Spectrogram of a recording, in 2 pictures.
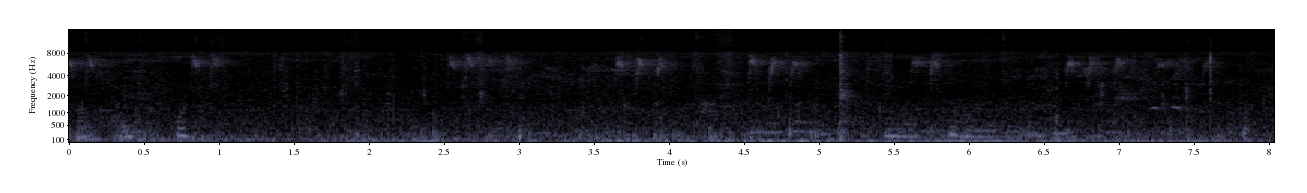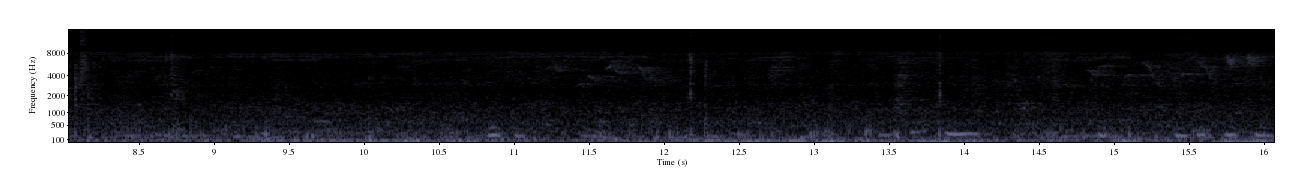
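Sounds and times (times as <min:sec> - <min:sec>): birds chirping: 0:00.0 - 0:16.0
faint distant voices: 0:00.0 - 0:16.0.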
